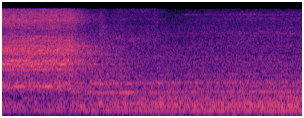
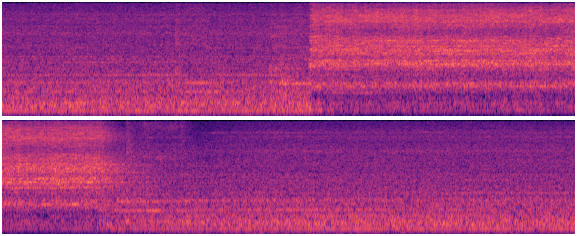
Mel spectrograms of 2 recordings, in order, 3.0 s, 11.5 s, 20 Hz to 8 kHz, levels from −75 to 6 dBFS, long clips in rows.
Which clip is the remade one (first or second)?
first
